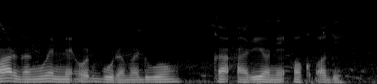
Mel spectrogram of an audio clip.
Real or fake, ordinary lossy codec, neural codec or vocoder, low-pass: real; none; none; 10.8 kHz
